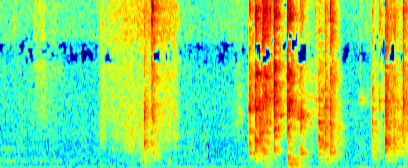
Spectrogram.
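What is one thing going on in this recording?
Clothes hangers rattle and fabric rustles on a rail.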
